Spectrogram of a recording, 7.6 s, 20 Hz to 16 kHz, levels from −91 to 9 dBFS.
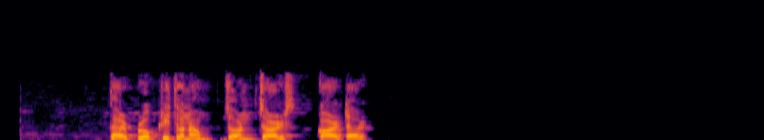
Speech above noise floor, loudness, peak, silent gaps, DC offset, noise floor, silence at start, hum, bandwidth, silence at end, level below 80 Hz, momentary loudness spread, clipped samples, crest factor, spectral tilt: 47 dB; -17 LUFS; -2 dBFS; none; under 0.1%; -63 dBFS; 1.1 s; none; 8 kHz; 4 s; -64 dBFS; 5 LU; under 0.1%; 18 dB; -4.5 dB/octave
